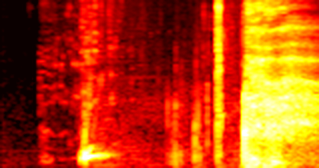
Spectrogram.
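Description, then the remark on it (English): Someone outdoors on a hot day takes a sip of a drink: a wet plop, a few small swallowing clicks, then a loud, breathy exhale that carries to the end. “I need another drink of water.”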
